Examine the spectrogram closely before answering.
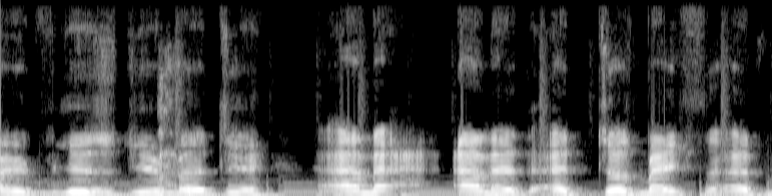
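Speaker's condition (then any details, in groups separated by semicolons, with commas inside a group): Friedreich's ataxia; spasticity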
